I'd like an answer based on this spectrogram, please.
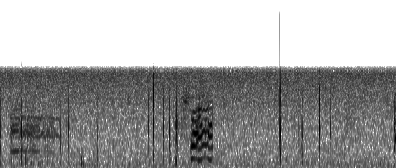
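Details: A sleeping prairie dog makes strange snoring sounds: a short series of thin, squeaky harmonic notes, then a wavering squeal near four seconds, with scattered soft clicks and rustles in a quiet room.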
